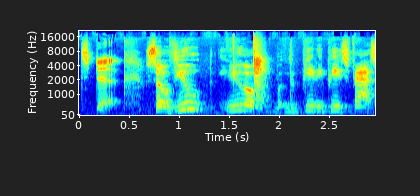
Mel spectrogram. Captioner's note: claps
